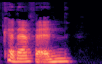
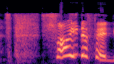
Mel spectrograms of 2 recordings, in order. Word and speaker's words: Cynefin: But just really quickly for anyone who's listening to this, Kenevin, the spelling of Kenevin. – Kenevin. So I'll spell it for you. C-Y-N-E-F-I-N.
